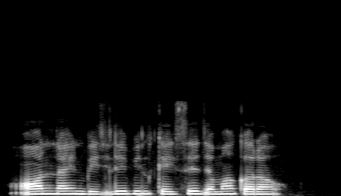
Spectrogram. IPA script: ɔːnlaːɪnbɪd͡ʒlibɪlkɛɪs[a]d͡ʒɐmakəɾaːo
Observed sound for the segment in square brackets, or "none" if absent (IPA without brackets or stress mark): e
